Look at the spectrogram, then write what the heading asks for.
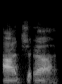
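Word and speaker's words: ajá: And then so she said Aja, AJA.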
